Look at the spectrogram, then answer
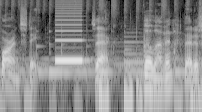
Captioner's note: contestant beeping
